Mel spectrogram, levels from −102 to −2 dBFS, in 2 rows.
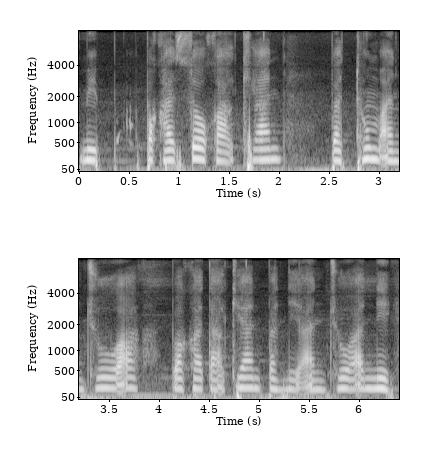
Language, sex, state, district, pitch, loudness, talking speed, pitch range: Mizo, female, Mizoram, Aizawl, 175 Hz, -18 LUFS, 160 wpm, 165-180 Hz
